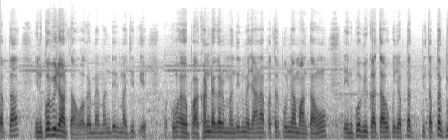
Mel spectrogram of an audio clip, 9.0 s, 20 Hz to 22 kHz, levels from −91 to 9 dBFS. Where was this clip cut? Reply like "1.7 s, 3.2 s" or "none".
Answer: none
